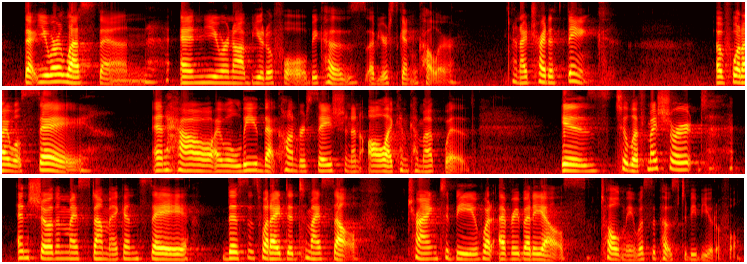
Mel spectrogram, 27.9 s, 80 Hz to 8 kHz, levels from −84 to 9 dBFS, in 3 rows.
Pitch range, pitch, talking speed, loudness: 195-225 Hz, 205 Hz, 155 wpm, -18 LUFS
